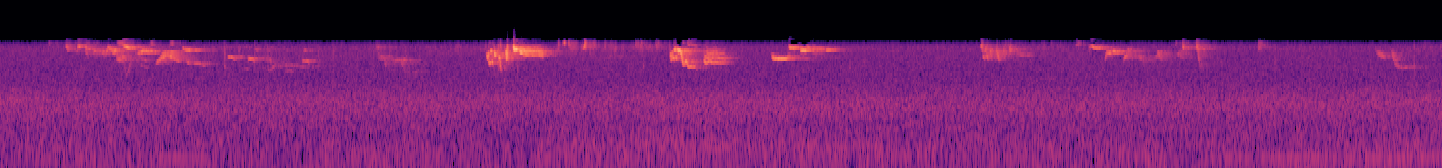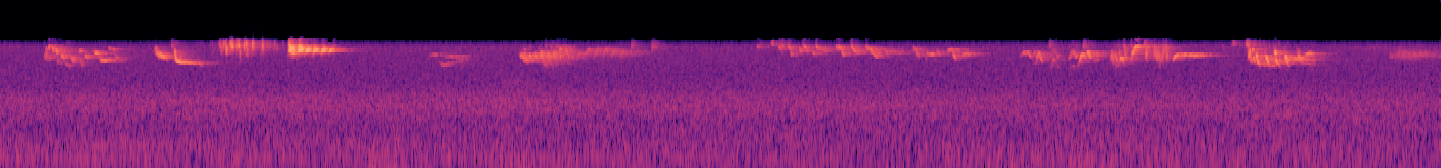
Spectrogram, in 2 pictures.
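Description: Songbirds singing short chirping phrases on and off, over a steady background hiss.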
